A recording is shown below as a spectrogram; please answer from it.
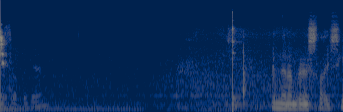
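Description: Near silence: room tone, with a single faint click about three seconds in and a faint voice near the end.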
